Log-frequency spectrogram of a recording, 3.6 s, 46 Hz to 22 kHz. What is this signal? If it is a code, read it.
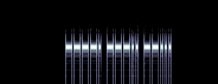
Morse code, heard as a keyed tone, about 34 wpm, 700 Hz. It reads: 987
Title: Numbers - 3-Digit 35wpm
